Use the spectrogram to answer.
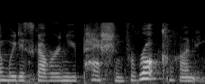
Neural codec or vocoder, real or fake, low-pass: none; real; 7.2 kHz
